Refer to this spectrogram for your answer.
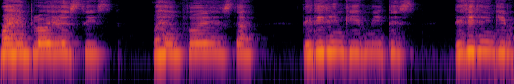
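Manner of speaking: high, powerless, disempowered complaining voice. Speaker imitating how some people talk about their employer, imitating a disempowered voice. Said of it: "You can hear that voice is so disempowered".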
